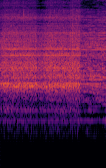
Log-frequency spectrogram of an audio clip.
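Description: Electric hand mixer running steadily as its wire beaters whip egg whites and sugar into meringue in a glass bowl. It starts right at the beginning: an even whirring with a steady motor whine.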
